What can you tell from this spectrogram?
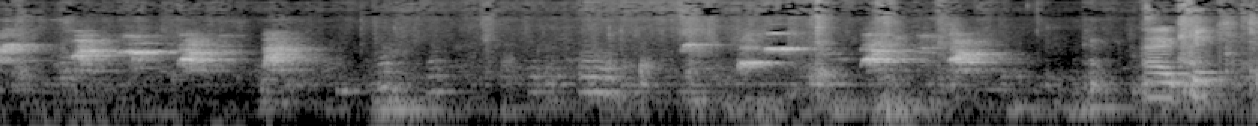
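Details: Male Doberman puppy giving short high-pitched whines and yips, some rising and falling, in bursts of about a second, repeated several times, with a person speaking over and between the calls.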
